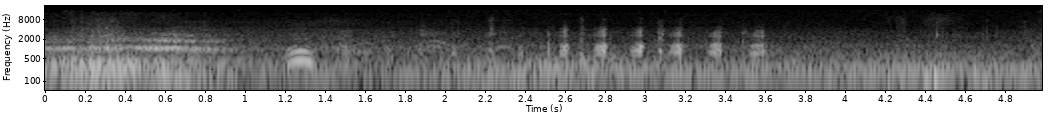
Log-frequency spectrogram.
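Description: Car engine and tire skid during a stunt driving lesson: a roaring engine, a brief squealing whine early on, then scattered chirping squeaks over a steady rumble.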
